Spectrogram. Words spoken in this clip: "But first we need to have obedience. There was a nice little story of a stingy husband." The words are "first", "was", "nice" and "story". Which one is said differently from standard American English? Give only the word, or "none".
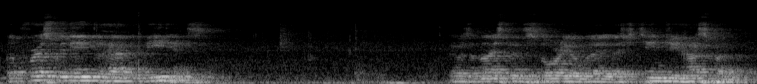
none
